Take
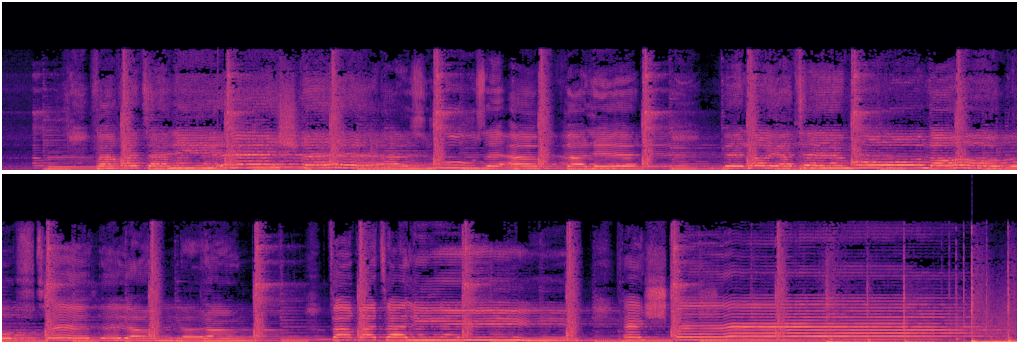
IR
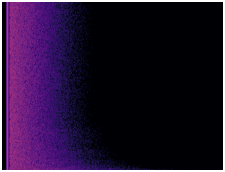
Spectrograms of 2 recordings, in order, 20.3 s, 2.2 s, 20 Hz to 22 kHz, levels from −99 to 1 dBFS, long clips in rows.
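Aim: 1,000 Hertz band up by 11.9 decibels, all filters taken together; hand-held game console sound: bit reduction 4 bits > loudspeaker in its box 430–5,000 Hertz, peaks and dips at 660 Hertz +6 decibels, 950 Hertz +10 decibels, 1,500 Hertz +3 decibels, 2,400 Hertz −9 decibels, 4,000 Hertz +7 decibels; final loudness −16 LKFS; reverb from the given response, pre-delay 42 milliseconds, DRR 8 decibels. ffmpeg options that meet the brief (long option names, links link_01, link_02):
-filter_complex "[0:a]equalizer=frequency=1000:width_type=o:gain=7.5,asplit=2[link_01][link_02];[1:a]atrim=start_sample=2205,adelay=42[link_03];[link_02][link_03]afir=irnorm=-1:irlink=0,volume=-6.5dB[link_04];[link_01][link_04]amix=inputs=2:normalize=0,acrusher=bits=3:mix=0:aa=0.000001,highpass=430,equalizer=frequency=660:width_type=q:width=4:gain=6,equalizer=frequency=950:width_type=q:width=4:gain=10,equalizer=frequency=1500:width_type=q:width=4:gain=3,equalizer=frequency=2400:width_type=q:width=4:gain=-9,equalizer=frequency=4000:width_type=q:width=4:gain=7,lowpass=frequency=5000:width=0.5412,lowpass=frequency=5000:width=1.3066,volume=5.5dB"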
